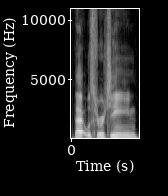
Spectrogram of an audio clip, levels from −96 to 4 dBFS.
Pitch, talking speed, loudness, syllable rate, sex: 135 Hz, 175 wpm, -18 LUFS, 5.5 syllables/s, male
